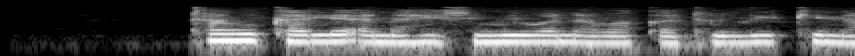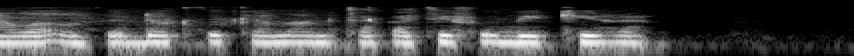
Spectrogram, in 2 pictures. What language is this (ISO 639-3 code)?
swa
